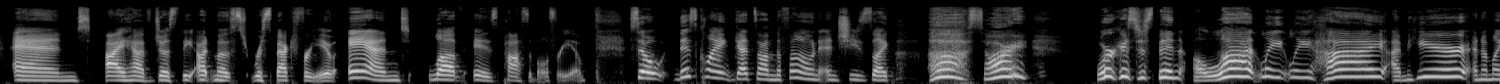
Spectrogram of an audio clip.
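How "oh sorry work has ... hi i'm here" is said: overwhelmed, pitched-up, slow voice. Retelling a client's first words on the phone: imitating an overwhelmed client. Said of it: "It just sounded like she was very overwhelmed".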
